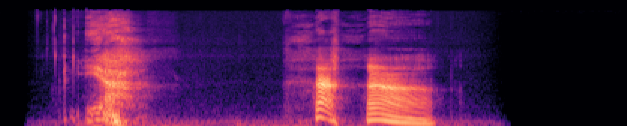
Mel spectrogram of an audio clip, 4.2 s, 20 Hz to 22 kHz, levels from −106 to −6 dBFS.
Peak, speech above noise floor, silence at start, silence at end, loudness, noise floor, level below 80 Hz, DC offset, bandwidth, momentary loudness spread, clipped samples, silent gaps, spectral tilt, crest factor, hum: -2 dBFS; over 69 dB; 0.55 s; 1.3 s; -21 LUFS; under -90 dBFS; -48 dBFS; under 0.1%; 16 kHz; 19 LU; under 0.1%; none; -4 dB/octave; 24 dB; none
